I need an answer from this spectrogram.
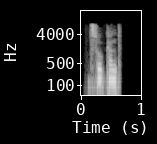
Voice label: "zuckernd", German; adjectives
